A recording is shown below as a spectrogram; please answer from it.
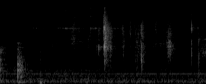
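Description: Seasoning sprinkled by hand onto thin potato slices on parchment paper: a few faint, scattered ticks, the clearest about a second in.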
